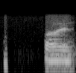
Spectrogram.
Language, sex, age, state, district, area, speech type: Goan Konkani, male, 45-60, Goa, Murmgao, rural, conversation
